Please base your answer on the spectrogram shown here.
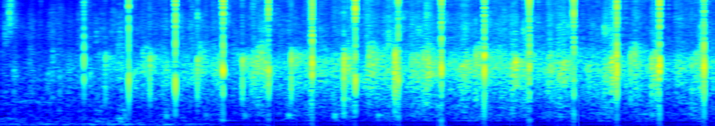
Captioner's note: audience applauds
